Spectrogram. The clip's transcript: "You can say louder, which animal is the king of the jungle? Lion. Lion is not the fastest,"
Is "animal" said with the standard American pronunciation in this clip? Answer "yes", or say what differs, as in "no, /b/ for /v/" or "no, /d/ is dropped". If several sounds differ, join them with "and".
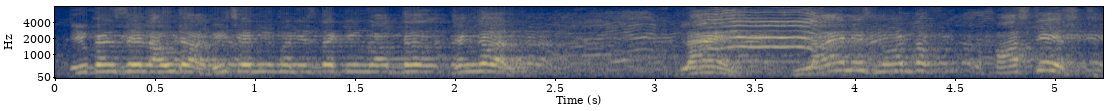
no, /n/ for /l/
